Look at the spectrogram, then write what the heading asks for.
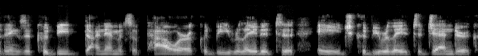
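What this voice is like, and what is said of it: North American accent. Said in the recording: “I would stand out as, you know, someone from either North America or somewhere. I don't necessarily come from a London accent, so people identify me as, you know, either Canadian or somewhere in the States”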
